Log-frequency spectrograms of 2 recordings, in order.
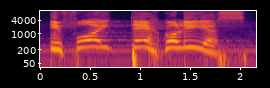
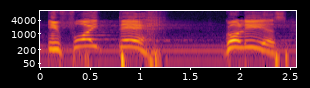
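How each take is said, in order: Both takes have the same delivery.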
